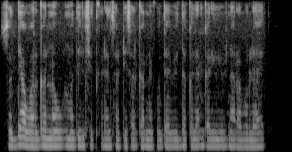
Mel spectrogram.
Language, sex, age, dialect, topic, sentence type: Marathi, male, 25-30, Standard Marathi, agriculture, question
